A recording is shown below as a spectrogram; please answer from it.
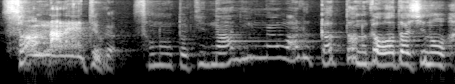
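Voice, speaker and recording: An older man preaches in a gravelly voice, animated and expressive. He tells a personal story with sound words and small chuckles, and his pitch swings widely. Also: measured pace. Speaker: pastor.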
